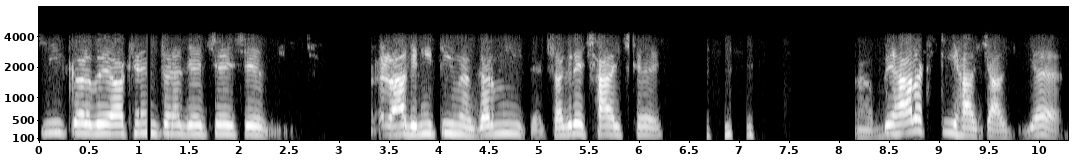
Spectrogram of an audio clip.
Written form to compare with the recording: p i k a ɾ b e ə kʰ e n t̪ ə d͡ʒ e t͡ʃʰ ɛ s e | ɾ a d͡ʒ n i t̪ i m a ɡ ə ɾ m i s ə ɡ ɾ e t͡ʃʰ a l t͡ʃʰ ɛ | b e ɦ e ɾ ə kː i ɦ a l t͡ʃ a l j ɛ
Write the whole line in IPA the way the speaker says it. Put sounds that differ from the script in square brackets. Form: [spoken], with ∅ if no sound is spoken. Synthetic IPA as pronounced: [k] i k [ə] ɾ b e ə kʰ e n t̪ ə d͡ʒ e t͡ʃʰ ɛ s e | ɾ a d͡ʒ n i t̪ i m [e] ɡ ə ɾ m i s ə ɡ ɾ e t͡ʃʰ a l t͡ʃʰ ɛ | b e ɦ [a] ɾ ə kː i ɦ a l t͡ʃ a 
